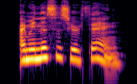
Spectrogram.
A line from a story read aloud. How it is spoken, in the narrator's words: she said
